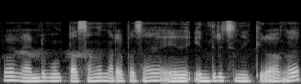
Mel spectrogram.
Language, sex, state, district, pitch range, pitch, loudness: Tamil, female, Tamil Nadu, Kanyakumari, 150-165 Hz, 155 Hz, -15 LUFS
